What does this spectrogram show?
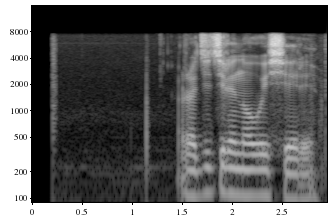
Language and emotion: Russian, neutral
